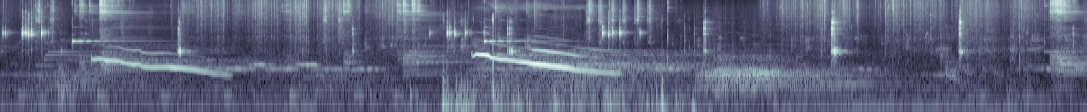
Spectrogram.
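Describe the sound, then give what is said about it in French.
A lost young wolf in a forest howls twice, each call a thin, high note that slides downward, with a pause of a few seconds between them over a faint crackling, ticking background. “Il s'égara et appela en vain « Ouh, ouh !»”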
